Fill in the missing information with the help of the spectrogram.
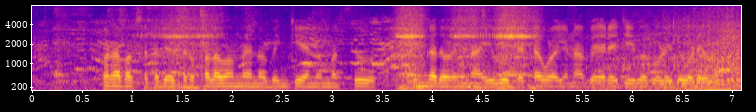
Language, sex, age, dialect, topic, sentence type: Kannada, male, 18-24, Northeastern, agriculture, statement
